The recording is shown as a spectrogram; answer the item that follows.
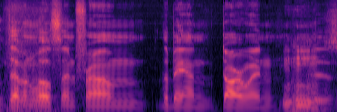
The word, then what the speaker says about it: DARWN: got Dalton little Devin Wilson from the band Darwin how it's pronounced you go in I have I have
